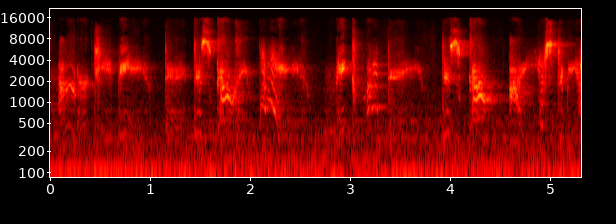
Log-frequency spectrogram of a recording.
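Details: Pet budgerigar, partly out of frame, talking in a fast, chattering run of squawky, buzzy syllables and scratchy bursts with abrupt pitch jumps, reciting partial film and television quotes mixed with nonsense mimicry.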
